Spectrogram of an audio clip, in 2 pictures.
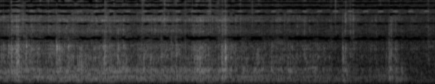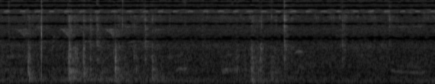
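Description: Hard plastic wheels of a toy car rumbling over a concrete driveway as it is pushed, fading over the first four seconds. After that come scattered light plastic clicks and knocks as the car is set on a plastic roller-coaster slide.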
